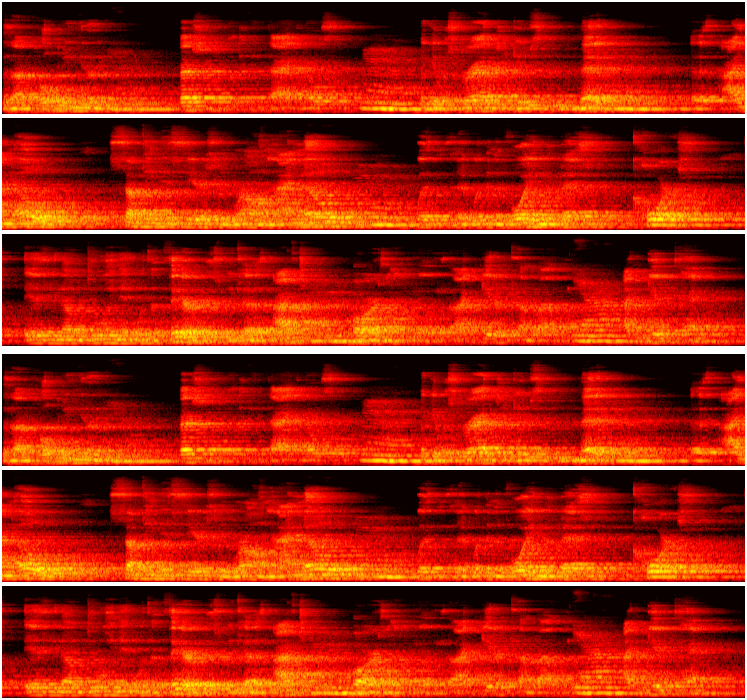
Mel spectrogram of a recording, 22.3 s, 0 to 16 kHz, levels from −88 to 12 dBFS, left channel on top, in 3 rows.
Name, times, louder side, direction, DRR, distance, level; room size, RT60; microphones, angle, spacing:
voice 1, 0.0-1.0 1.8-3.5 4.2-6.0 6.9-8.0 8.5-10.9 11.5-13.3 13.7-14.3 15.1-17.8 18.4-20.5 21.1-21.8, equal, ahead, -5 dB, 0.3 m, -24 dB
voice 2, 1.0-1.4 3.6-4.2 6.0-6.4 10.9-11.5 17.9-18.4 20.5-21.0 21.7-21.8, equal, 20° right, -12 dB, 0.8 m, -26 dB
3.1 x 2.1 x 3.2 m, 2.5 s
head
